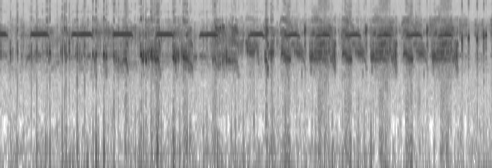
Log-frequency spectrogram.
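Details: Call for luring swiftlets: evenly spaced short, high, slightly arched whistled chirps, roughly two per second, over a dense layer of shrill twittering and clicks.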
